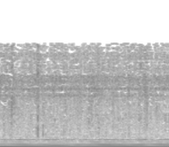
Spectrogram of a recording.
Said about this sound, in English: She hears the twinkling raindrops patter softly on the waterproof fabric above.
